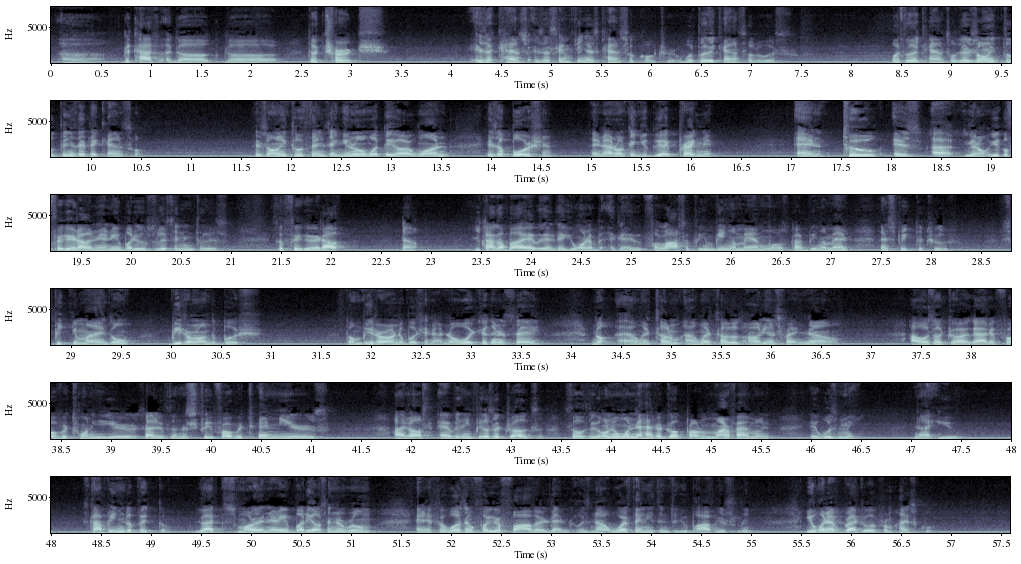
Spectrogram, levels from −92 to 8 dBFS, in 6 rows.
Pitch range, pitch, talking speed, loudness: 115-135 Hz, 120 Hz, 215 wpm, -16 LUFS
